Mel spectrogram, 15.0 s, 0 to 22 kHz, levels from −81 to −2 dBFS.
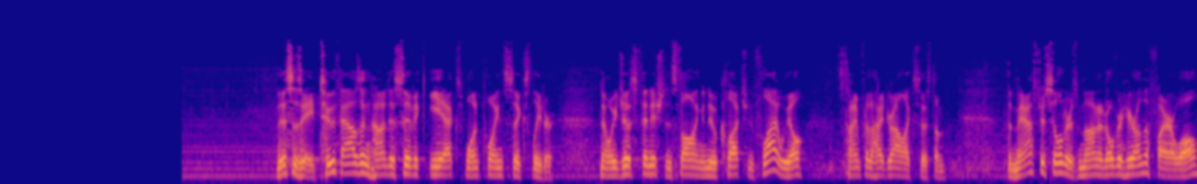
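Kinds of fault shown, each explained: Adaptive stream at a lower bitrate: at about 3.04 s the quality drops abruptly with no gap and stays that way to the end. The player has switched down to a leaner version of the stream, as it does when the connection slows. Everything above 9.8 kHz is gone, so the top end goes dull, and compression artefacts like swirly smearing creep in. The shift sounds like MP3 going from around 128 down to 32 kbit/s.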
